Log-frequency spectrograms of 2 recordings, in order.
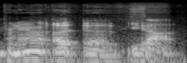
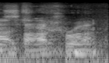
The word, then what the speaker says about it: Sartre: It's Sartre. You're pronouncing it correctly. It's spelled S-A-R-T-R-E. Yeah, so lots of people say Sartre.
